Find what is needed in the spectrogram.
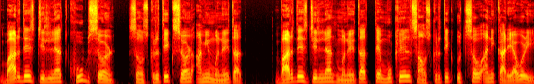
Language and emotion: Goan Konkani, neutral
